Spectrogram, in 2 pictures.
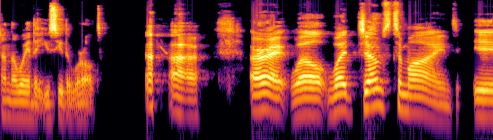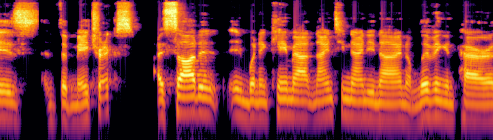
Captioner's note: laughs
